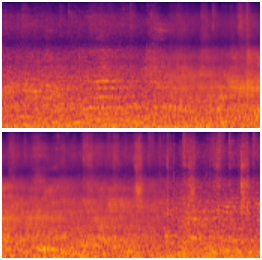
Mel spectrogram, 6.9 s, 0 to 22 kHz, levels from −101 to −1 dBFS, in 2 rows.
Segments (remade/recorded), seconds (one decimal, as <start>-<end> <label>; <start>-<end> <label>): 0.0-2.2 recorded; 2.2-5.6 remade; 5.6-6.9 recorded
